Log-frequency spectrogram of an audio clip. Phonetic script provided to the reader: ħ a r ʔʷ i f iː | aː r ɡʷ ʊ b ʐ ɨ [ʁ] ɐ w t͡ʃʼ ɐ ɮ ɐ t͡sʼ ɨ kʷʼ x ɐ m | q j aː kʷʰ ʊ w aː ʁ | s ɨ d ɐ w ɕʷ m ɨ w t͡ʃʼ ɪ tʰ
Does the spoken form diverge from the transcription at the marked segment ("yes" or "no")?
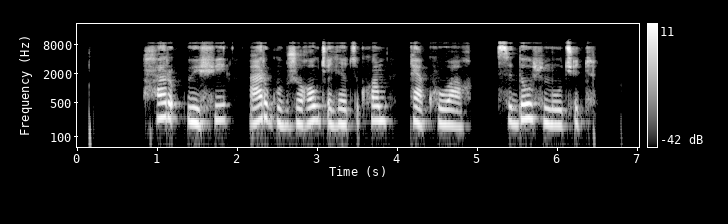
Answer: no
